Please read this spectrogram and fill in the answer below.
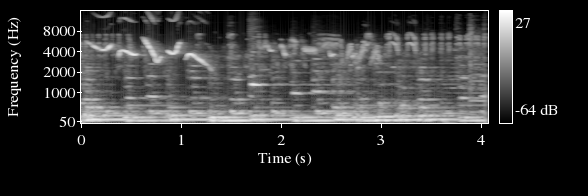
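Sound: small birds chirping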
